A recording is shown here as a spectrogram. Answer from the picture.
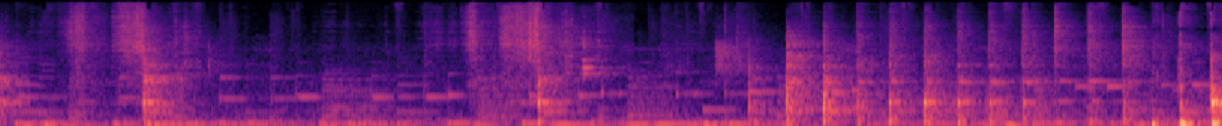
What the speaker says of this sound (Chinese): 再切成姜丝。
